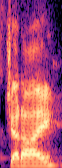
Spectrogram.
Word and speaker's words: GEDI: So of course, Jedi is spelled with a G, but pronounced like a la Star Wars.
